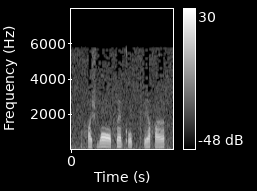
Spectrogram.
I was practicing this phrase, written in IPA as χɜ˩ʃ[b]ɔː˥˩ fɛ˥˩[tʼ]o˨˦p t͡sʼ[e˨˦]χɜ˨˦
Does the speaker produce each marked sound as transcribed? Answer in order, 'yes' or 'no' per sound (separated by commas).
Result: yes, no, yes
